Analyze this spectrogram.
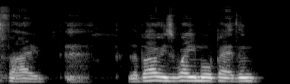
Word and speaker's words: LeBeau: that's a tough name my surname's LeBeau okay Lebo that's how it's pronounced um so at school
